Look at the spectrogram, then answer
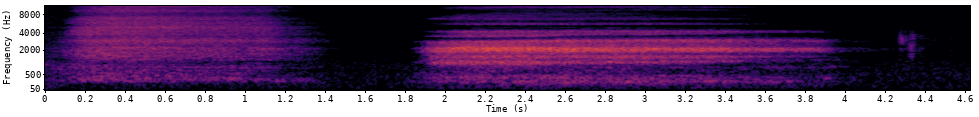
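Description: Slow, deliberate breathing during a home yoga flow: a soft airy exhale, a pause, then a longer, louder inhale-like rush of breath, close and alone with no talking.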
